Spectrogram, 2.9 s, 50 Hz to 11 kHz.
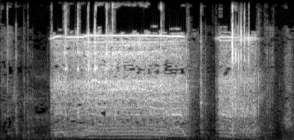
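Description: A handheld drill with a 13 mm bit bores into soft wood, giving a steady, close whine for over a second, then a short second burst after a brief pause.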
